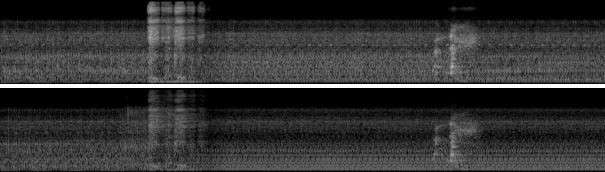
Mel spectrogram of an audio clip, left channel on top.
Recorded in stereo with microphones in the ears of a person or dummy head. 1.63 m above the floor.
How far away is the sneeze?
About 0.7 m.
